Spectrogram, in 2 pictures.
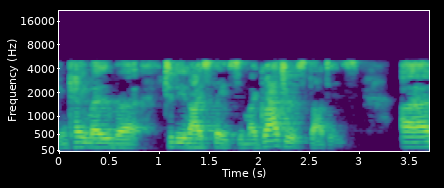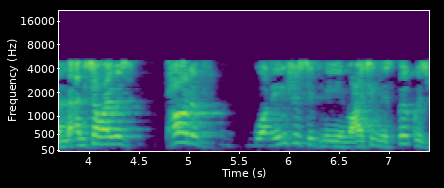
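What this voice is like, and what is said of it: British accent. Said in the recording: “As my accent suggests, I didn't grow up in the United States. I grew up in Britain.”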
